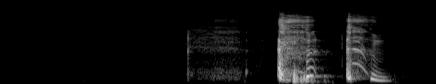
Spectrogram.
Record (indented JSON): {
  "cough_length": "4.4 s",
  "cough_amplitude": 31095,
  "cough_signal_mean_std_ratio": 0.27,
  "survey_phase": "beta (2021-08-13 to 2022-03-07)",
  "age": "45-64",
  "gender": "Female",
  "wearing_mask": "No",
  "symptom_none": true,
  "symptom_onset": "11 days",
  "smoker_status": "Never smoked",
  "respiratory_condition_asthma": false,
  "respiratory_condition_other": false,
  "recruitment_source": "REACT",
  "submission_delay": "6 days",
  "covid_test_result": "Negative",
  "covid_test_method": "RT-qPCR",
  "influenza_a_test_result": "Negative",
  "influenza_b_test_result": "Negative"
}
